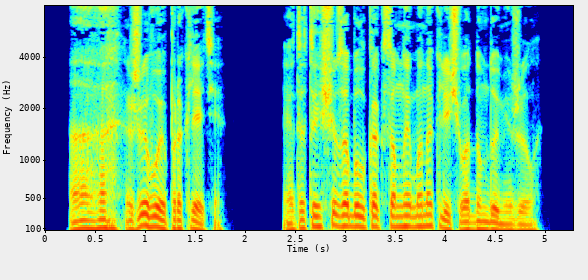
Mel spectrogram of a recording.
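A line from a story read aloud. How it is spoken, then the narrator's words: Laughing. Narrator (Russian): рассмеялся я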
